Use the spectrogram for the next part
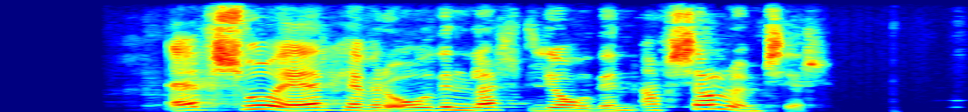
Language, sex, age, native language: Icelandic, female, 40-49, Icelandic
